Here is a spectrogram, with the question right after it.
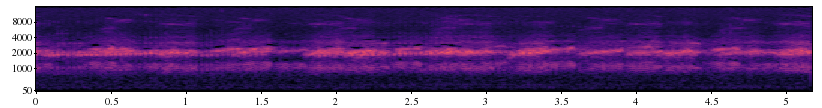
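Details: Night-time frog chorus: many frogs croaking together in a continuous, shrill, pulsing stream that rises and falls slightly in loudness, with no other clear sounds.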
